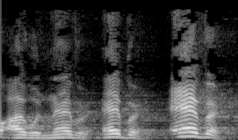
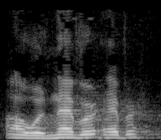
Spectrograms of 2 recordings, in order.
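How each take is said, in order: First: Each "ever" punched and set apart; emphatic double negative. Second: Said in the usual way. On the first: Shown as a demonstration. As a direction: hammer "never, ever, ever" one word at a time. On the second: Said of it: "It's called the double negative".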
